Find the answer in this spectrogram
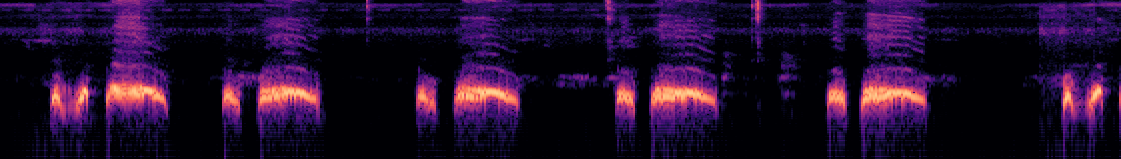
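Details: Rapid run of dove cooing phrases, about six, each pairing brief hollow notes with a longer coo, delivered with little pause between them.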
